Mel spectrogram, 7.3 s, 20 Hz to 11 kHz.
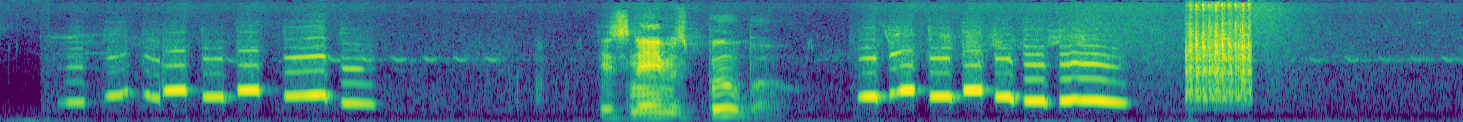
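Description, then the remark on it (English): Short, pure tones from a small ocarina, played by a musician as the voice of Bubo the owl for a 1981 film score, imitate an owl's call in two quick bursts of stepping, hooting notes. A brief line of speech falls between them, and a short hissy burst follows near the end. “And he brought out this little ocarina and he did these little tones.”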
